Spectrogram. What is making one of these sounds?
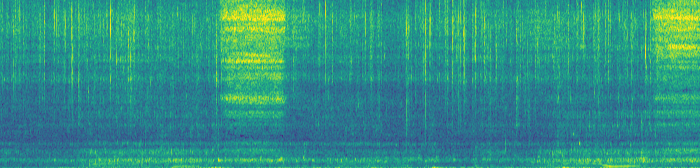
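Scuba bubbles gurgle and rumble underwater as divers exhale.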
